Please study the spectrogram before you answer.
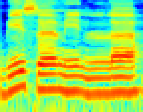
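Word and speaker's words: بسم الله: Pada bacaan bis ini, sempurnakan huruf sinnya. Ketika sinnya sukun, ini ada sifat saofir. Dia harus kita alirkan nafasnya. Bis. Nah, seperti itu sempurna baru baca mi. Bismi. Bismi. Usahakan jangan sampai memantul.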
